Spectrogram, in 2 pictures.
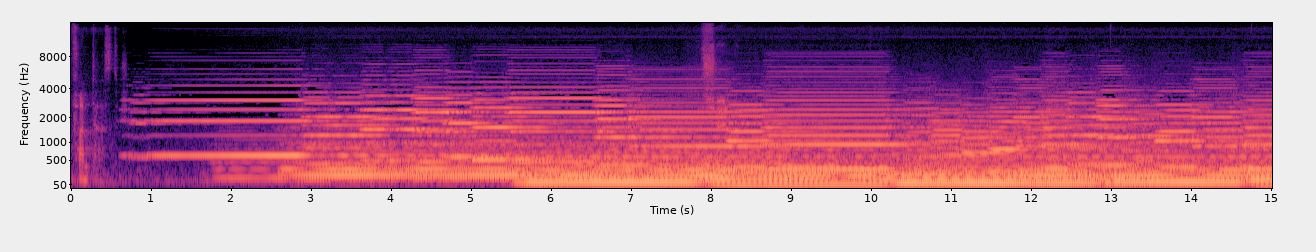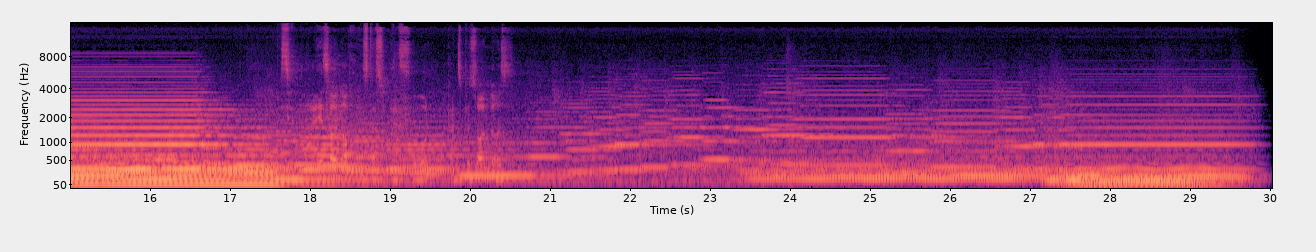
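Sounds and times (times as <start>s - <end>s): pipe organ playing held chords: 0.7s - 30.0s
deep organ pedal bass: 0.8s - 30.0s.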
